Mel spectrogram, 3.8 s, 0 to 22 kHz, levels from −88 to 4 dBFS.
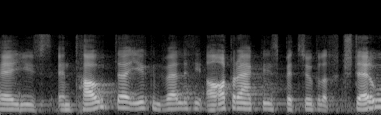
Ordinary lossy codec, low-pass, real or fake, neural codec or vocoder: none; 7.2 kHz; fake; codec, 16 kHz, 0.9 kbps, LongCat-Audio-Codec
